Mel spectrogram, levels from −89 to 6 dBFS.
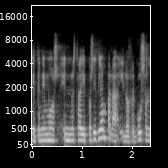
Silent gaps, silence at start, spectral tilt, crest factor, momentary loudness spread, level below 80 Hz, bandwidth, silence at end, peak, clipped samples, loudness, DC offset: none; 0 s; -5.5 dB/octave; 14 dB; 4 LU; -56 dBFS; 10 kHz; 0 s; -4 dBFS; under 0.1%; -19 LUFS; under 0.1%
